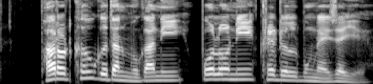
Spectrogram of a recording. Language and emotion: Bodo, neutral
